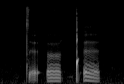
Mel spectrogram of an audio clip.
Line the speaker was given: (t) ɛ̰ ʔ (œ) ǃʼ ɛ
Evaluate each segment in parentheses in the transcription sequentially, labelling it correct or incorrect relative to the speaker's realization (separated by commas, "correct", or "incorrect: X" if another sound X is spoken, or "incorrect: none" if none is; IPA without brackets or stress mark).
correct, correct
